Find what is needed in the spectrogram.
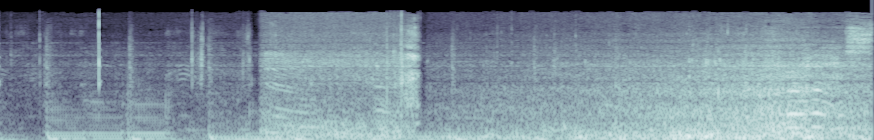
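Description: A brief snatch of music, then a steady rush of wind on the microphone with water noise, growing louder toward the end.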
